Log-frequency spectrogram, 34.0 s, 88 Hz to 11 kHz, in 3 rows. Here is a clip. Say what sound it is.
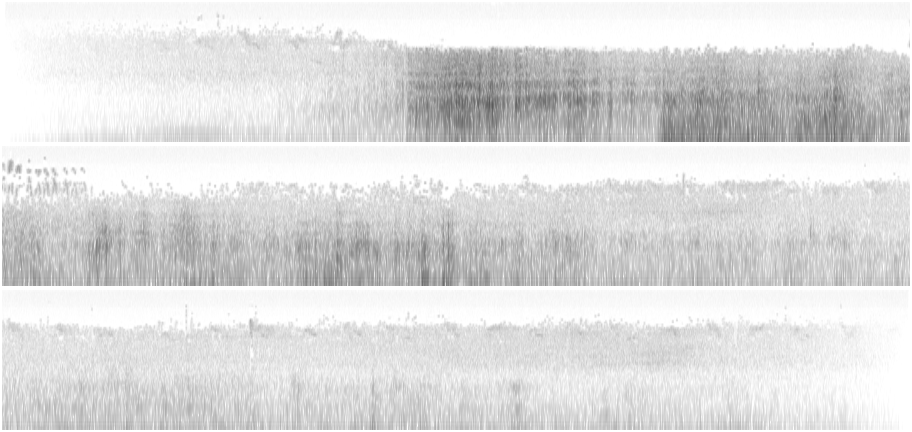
Thunder and Birds 02
Thunderstorm nearing, with evening birdsong
recordingthunder, birdsong, field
